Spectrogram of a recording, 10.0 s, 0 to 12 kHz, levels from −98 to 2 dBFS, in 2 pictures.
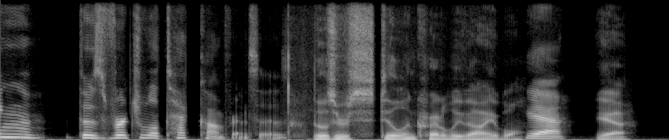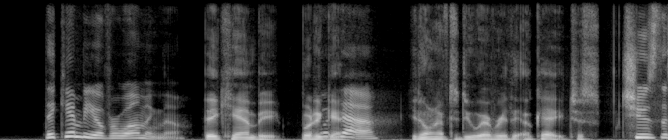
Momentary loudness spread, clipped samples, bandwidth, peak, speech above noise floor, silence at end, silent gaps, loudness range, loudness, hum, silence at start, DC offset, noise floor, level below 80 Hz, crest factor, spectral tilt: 11 LU; under 0.1%; 12 kHz; -8 dBFS; 32 dB; 0 s; none; 3 LU; -26 LUFS; none; 0 s; under 0.1%; -57 dBFS; -44 dBFS; 18 dB; -5.5 dB/octave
